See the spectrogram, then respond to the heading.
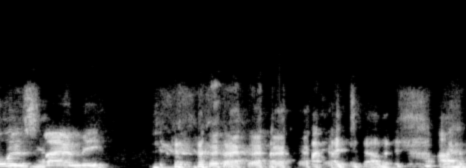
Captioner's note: laughing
